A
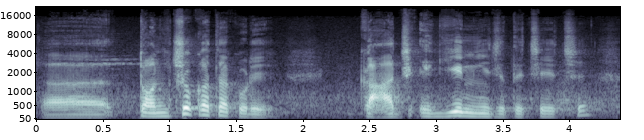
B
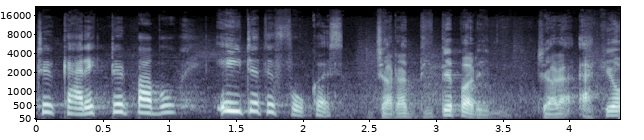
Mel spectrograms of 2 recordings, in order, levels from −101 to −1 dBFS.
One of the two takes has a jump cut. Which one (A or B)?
B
